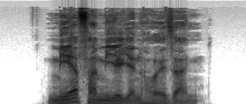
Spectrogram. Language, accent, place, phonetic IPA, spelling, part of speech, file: German, Germany, Berlin, [ˈmeːɐ̯famiːli̯ənˌhɔɪ̯zɐn], Mehrfamilienhäusern, noun, De-Mehrfamilienhäusern.ogg
- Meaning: dative plural of Mehrfamilienhaus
